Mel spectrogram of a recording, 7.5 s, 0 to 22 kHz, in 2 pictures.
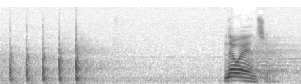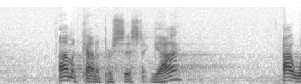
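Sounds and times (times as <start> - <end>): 
knocking on a door: 0.0 - 1.2
speech: 2.8 - 3.5, 4.5 - 6.1, 7.3 - 7.5.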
